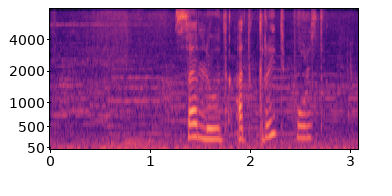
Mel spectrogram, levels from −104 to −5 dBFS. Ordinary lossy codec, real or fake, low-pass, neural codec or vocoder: none; real; none; none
